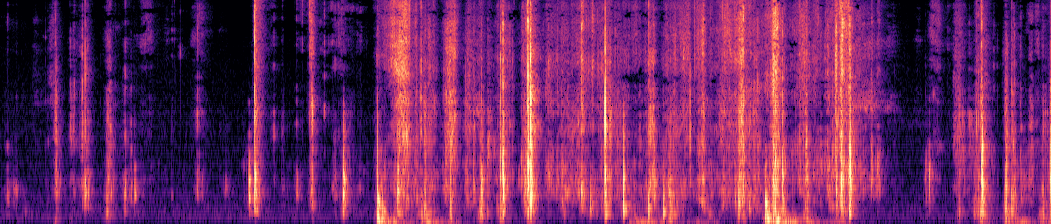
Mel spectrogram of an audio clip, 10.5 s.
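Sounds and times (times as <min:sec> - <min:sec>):
plastic packaging torn off the back of a Pichu figure: 0:03.0 - 0:08.7.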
